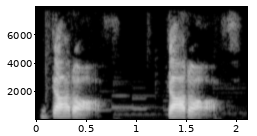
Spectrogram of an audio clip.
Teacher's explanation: the T at the end of got is more of a D sound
